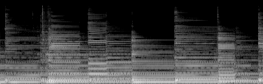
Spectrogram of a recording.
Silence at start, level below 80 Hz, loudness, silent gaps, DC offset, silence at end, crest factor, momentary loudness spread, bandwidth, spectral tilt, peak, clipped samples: 0 s; -40 dBFS; -18 LUFS; none; under 0.1%; 0 s; 16 dB; 3 LU; 11.5 kHz; -8 dB/octave; -2 dBFS; under 0.1%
